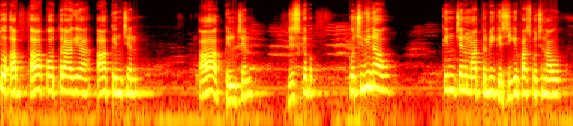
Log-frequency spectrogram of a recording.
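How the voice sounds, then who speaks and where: A man's voice: high-pitched, measured pace, long pauses, darkish tone. A man teaching an exam-prep grammar lesson, repeating key points and putting questions to the class. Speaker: Hindi teacher.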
